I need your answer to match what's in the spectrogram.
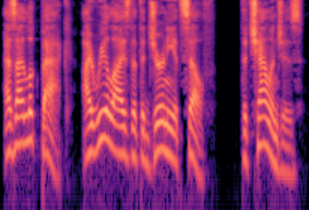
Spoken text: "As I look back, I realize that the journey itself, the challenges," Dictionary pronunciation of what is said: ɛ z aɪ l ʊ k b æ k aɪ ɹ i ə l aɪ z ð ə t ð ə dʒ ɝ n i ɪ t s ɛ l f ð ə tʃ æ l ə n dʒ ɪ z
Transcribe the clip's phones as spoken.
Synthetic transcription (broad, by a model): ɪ z aɪ l ʊ k b æ k aɪ ɹ i ə l aɪ z ð ə t ð ə dʒ ɝ n i ɪ t s ɛ l f ð ə tʃ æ l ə n dʒ ɪ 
